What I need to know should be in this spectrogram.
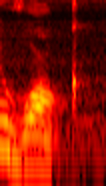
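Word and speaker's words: walk: व्यक्ति के वर्क एंड यहां पर जोर से नहीं बोलना है l साइलेंट है तो हमें बोलना है वर्क हैं इट इज अ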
